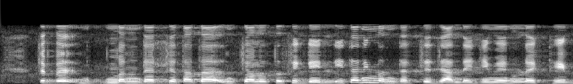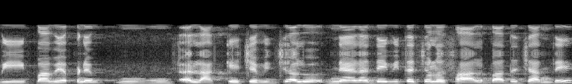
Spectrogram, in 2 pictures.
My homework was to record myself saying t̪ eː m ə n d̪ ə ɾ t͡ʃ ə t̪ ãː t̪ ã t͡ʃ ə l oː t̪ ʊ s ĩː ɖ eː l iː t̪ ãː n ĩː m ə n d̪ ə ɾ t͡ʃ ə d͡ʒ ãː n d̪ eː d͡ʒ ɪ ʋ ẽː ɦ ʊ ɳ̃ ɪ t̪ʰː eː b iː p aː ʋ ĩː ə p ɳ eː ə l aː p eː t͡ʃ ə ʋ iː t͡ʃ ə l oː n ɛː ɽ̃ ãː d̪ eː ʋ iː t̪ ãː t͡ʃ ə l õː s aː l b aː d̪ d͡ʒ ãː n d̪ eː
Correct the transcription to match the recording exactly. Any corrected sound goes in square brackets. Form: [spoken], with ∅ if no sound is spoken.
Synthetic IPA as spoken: t̪ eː m ə n d̪ ə ɾ t͡ʃ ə t̪ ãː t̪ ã t͡ʃ ə l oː t̪ ʊ s ĩː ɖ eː l iː t̪ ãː n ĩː m ə n d̪ ə ɾ t͡ʃ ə d͡ʒ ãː n d̪ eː d͡ʒ ɪ ʋ ẽː ɦ ʊ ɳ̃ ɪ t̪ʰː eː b iː p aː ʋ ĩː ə p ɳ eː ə l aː [k] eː t͡ʃ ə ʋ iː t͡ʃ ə l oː n ɛː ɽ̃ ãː d̪ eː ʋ iː t̪ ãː t͡ʃ ə l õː s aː l b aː d̪ d͡ʒ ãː n d̪ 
